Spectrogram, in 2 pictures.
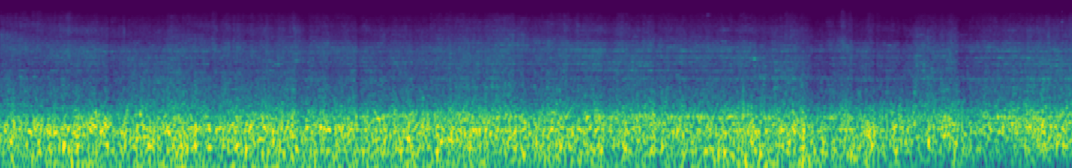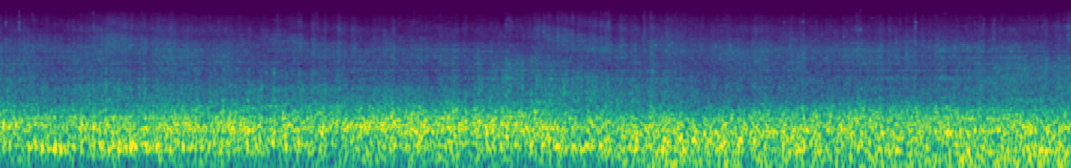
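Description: Freight train of flatcars loaded with wind turbine blades rolling past close by: a steady rumble of steel wheels running on the rails.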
